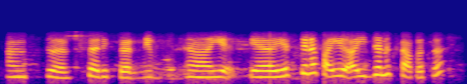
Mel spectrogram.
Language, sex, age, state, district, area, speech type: Kannada, female, 18-30, Karnataka, Chamarajanagar, rural, conversation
